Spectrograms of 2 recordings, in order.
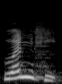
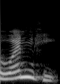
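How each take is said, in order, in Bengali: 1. h ধ্বনিটি n-এর পরে আসে। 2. h ধ্বনিটি n-এর পরে আসে।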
